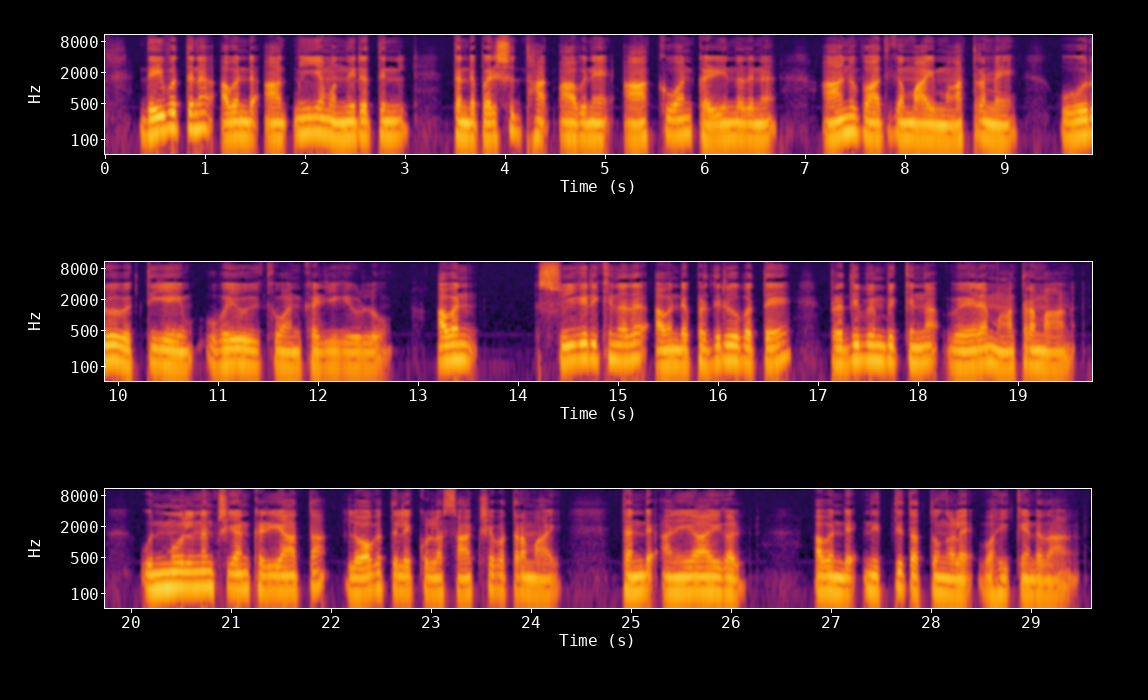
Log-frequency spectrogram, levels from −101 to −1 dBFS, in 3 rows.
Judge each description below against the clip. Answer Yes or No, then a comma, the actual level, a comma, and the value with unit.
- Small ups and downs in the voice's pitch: No, average, 3.1 semitones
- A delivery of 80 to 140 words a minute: No, average, 65 wpm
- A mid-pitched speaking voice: No, low, 110 Hz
